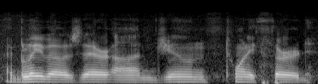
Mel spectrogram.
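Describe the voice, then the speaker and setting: A man testifying as a detective witness in a courtroom recording, giving terse, measured and cautious answers under cross-examination. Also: on the low side, flat delivery, a little hiss or hum.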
